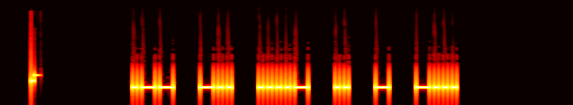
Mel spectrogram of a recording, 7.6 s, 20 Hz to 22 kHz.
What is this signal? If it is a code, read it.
Morse code, heard as a keyed tone, about 20 wpm, spaced as for 14 wpm, 700 Hz. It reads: WD4ITB
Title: 207 Lesson 33g - Letter j - Call Signs 20wpm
